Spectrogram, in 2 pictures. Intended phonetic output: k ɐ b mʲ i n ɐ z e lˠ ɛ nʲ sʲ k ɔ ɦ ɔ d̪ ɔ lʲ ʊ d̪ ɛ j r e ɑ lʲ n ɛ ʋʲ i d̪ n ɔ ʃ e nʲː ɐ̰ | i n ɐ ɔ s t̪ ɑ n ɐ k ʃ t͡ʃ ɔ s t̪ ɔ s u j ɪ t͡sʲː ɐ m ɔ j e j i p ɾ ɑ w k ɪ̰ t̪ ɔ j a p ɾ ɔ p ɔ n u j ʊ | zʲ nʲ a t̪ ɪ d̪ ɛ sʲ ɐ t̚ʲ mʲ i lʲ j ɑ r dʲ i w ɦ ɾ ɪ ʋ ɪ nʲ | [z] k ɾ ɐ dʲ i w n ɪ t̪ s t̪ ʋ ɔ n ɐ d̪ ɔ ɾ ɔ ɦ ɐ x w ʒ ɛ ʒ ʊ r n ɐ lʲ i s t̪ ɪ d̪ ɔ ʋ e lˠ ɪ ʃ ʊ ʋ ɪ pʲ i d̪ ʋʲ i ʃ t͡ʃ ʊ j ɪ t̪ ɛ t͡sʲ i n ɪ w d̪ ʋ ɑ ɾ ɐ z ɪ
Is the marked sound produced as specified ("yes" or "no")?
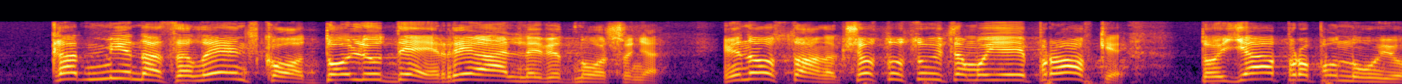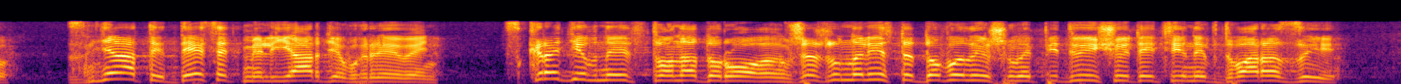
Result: no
